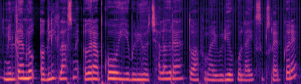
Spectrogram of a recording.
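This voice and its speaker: A woman's voice: on the high side, steady tone, rapid-fire, mellow. A woman teaching an exam-prep grammar lesson, explaining step by step, repeating key terms and answering her own questions. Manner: asks the class questions and answers them herself.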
